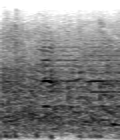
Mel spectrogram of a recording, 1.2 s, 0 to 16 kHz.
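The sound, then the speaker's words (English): A steady wash of group voices shouting encouragement: the Nolensville Lady Lions bench cheering their teammates during a basketball game against Columbia, loud and continuous with no single voice standing out. “90% of the noise you're hearing through the microphone is, is the Lady Lions bench right now.”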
